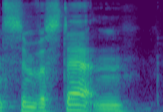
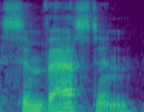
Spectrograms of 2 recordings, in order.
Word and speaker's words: simvastatin: on the second syllable and in simvastatin it's actually on the third syllable but we're going to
